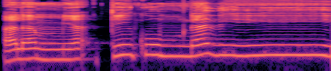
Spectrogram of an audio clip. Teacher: لام کو میم ساکن کے ساتھ ملائیں گے, میم ساکن میں غنہ کریں گے. علم یا کو حمزہ کے ساتھ ملانا ہے, حمزہ کو جٹ کے ساتھ ادا کریں گے.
